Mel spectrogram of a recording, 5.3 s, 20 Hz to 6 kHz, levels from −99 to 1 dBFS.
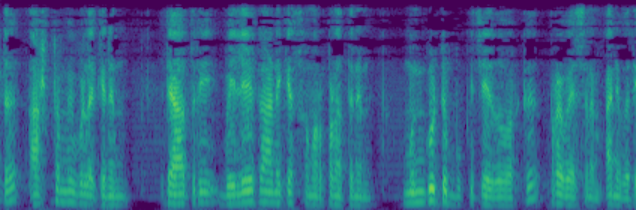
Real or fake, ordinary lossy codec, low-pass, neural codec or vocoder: real; none; 5.4 kHz; none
